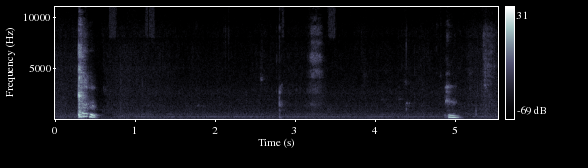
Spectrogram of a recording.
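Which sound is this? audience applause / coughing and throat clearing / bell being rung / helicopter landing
coughing and throat clearing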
